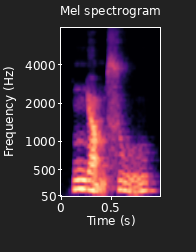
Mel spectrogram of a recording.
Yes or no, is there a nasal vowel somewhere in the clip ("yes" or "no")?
no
